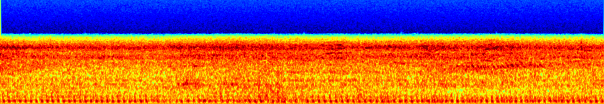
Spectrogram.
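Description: Small motorcycle engine pulling a tuk-tuk carriage, running steadily at cruising speed with a low pulsing drone, mixed with road and traffic noise, heard from the carriage's passenger seat.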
